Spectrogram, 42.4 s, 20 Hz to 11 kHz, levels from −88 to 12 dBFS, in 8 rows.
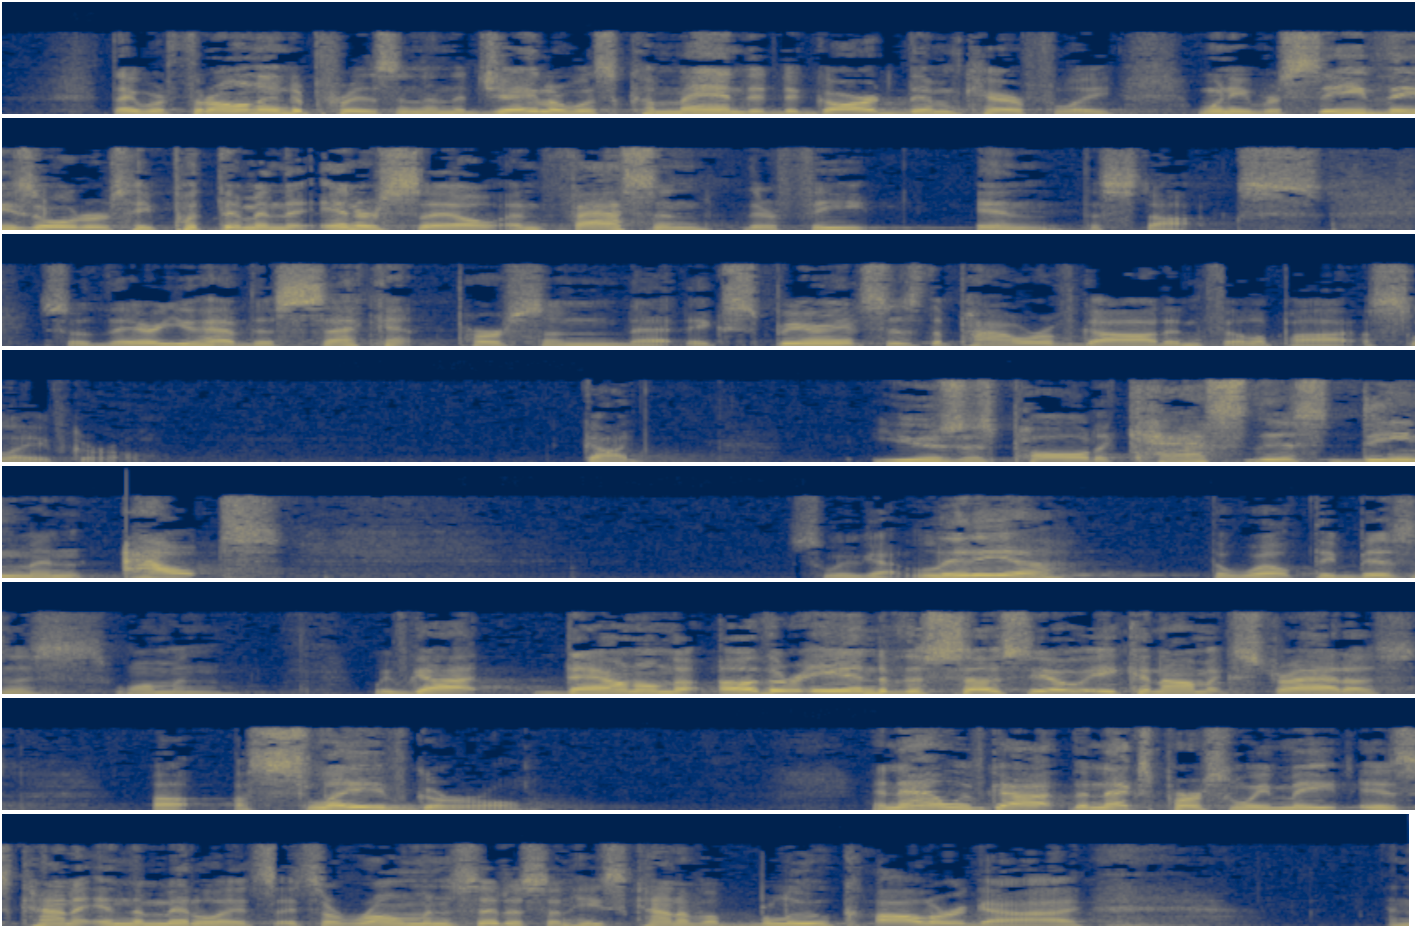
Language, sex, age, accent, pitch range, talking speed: English, male, 50-69, American, 125-170 Hz, 155 wpm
